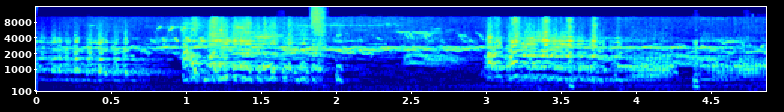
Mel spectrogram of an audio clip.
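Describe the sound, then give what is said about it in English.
Turkey gobble sound effect played from a hotkey: two loud, rapid, warbling gobble bursts, the second starting about two seconds after the first. “Gobble and the hotkeys over here. You got Gobble and the hotkeys? I do. Is it a gobble sound? It's a gobble sound. Well, we better play it.”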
